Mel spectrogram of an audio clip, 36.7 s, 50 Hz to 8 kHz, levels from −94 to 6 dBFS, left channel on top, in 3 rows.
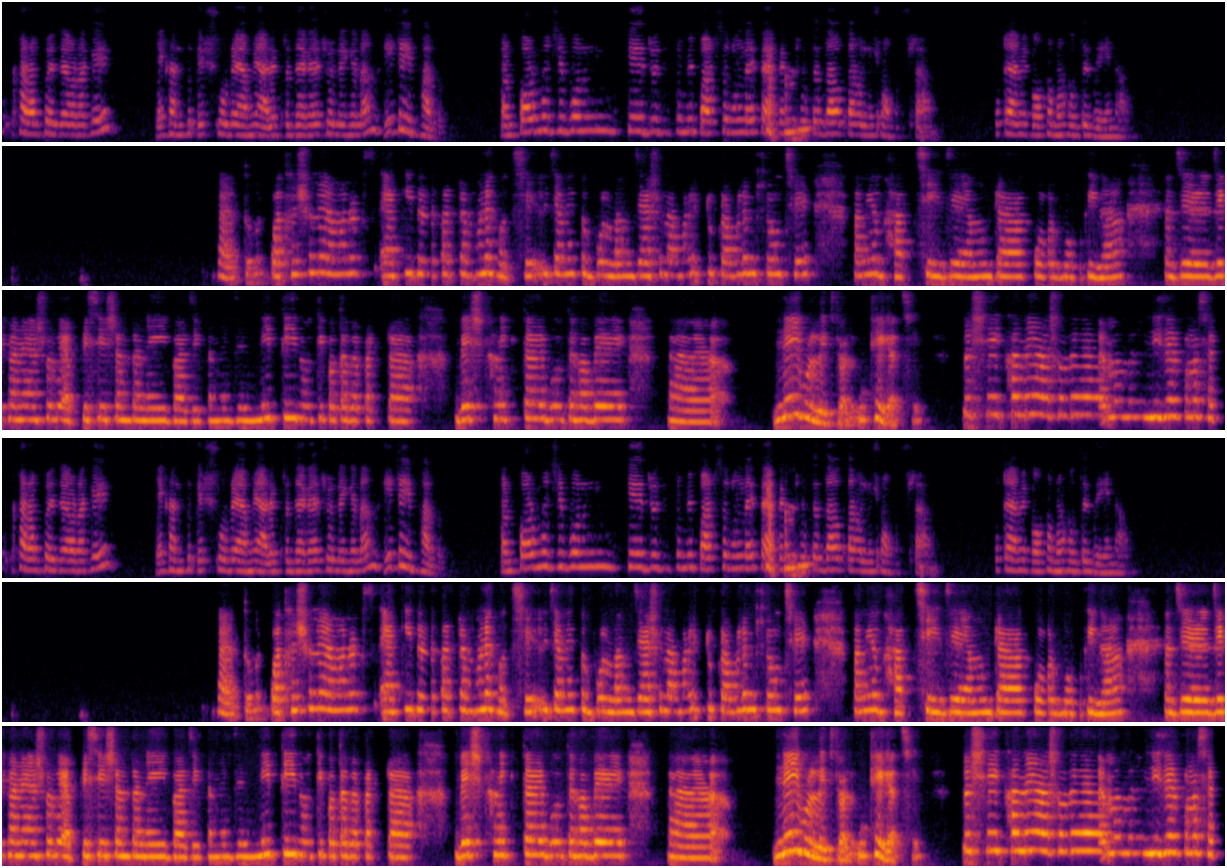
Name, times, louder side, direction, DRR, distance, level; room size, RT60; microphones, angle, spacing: voice 1, 0.2-1.1 1.5-4.3 5.0-7.7 8.1-9.3 10.0-11.3, equal, 30° right, 0.7 m, -37 dB
voice 2, 7.6-8.1 14.4-31.7 32.2-33.7 34.1-36.6, right 6 dB, 75° right, 0.3 m, -22 dB
2.8 x 2.0 x 3.2 m
head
